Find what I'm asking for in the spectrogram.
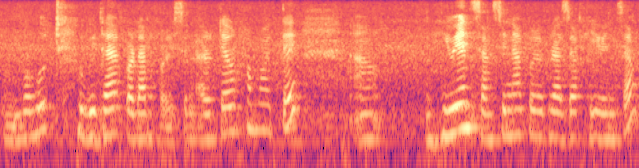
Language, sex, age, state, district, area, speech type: Assamese, female, 45-60, Assam, Nalbari, rural, spontaneous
